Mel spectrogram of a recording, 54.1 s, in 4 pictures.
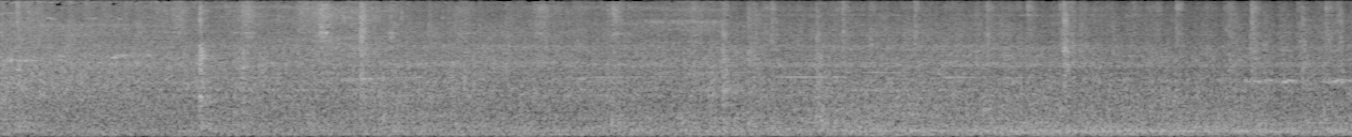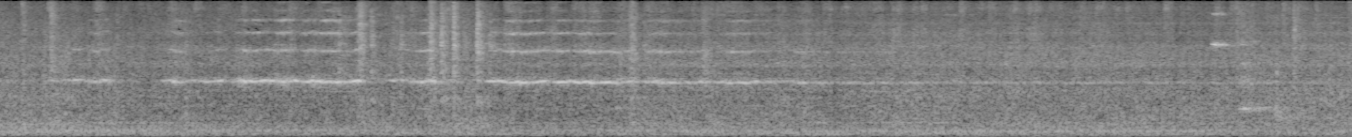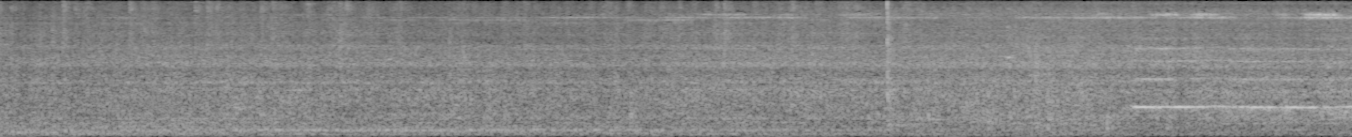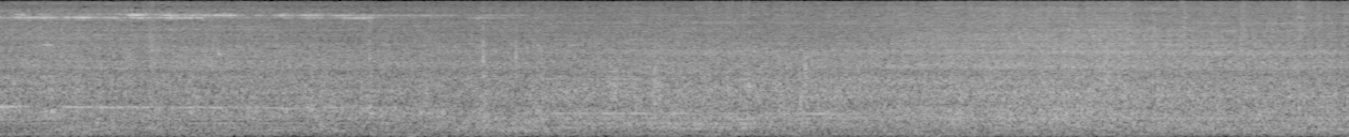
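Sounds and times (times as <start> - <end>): thin squealing tones: 0.0 - 8.0, 31.4 - 51.7
train wheels rumbling on rails: 0.0 - 54.0.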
